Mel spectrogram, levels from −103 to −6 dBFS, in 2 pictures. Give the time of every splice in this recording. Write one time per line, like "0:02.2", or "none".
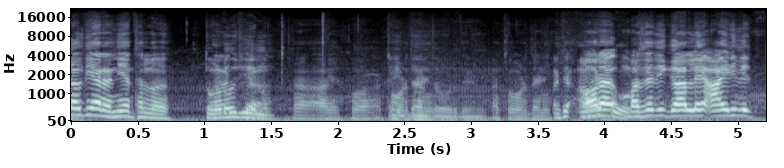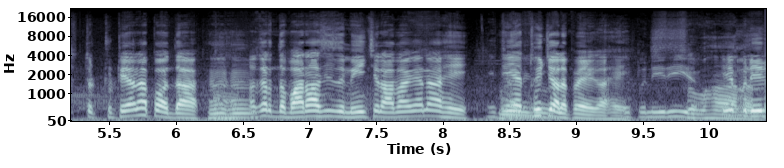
none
